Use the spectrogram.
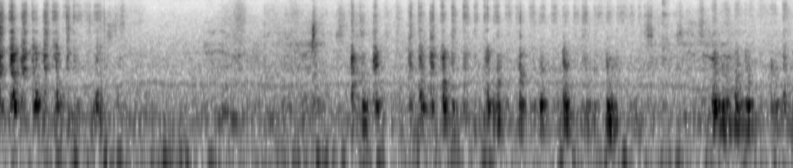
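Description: A wooden stylus scratches the coating of a black-coated scratch-art card lying flat on a table. Quiet bursts of short, dry scratching strokes come in quick runs, with a softer, steadier rubbing stretch in the middle of the clip.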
